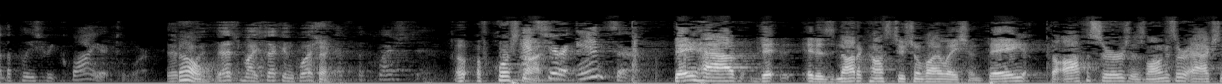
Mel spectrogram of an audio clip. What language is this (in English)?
English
